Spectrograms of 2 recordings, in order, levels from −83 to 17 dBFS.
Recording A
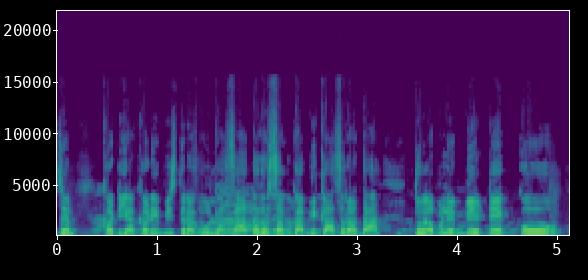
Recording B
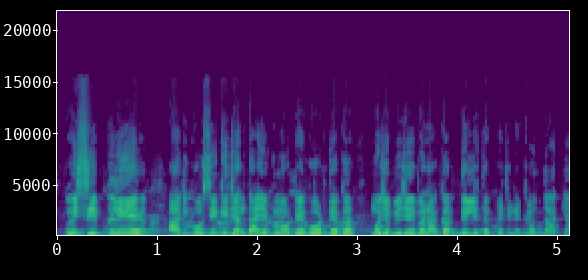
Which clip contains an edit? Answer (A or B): A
